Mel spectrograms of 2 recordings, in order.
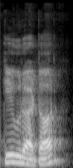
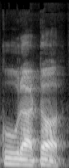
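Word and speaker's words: curator: হিসেবে যে ব্যক্তি থাকেন তাদেরকে বলা হয় কিউরেটর বা কুরাটর। এখানে কুরাটর বাংলাতে লেখা আছে, তোমাদের জাস্ট এটা উচ্চারণটা বোঝানোর জন্য কিউরেটরও হয় বা কুরাটর হয়, জাদুঘরের কর্মাধ্যক্ষ।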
